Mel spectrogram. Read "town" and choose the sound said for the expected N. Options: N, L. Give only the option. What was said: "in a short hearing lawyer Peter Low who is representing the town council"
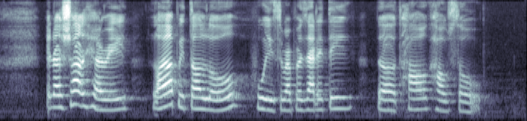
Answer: L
